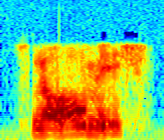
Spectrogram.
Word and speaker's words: Snohomish: Snohomish.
